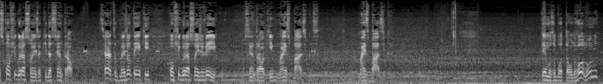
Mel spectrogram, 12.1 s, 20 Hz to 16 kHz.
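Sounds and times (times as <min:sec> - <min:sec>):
man speaking: 0:00.0 - 0:06.4, 0:07.2 - 0:07.8
low rumble inside car: 0:00.0 - 0:12.0.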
